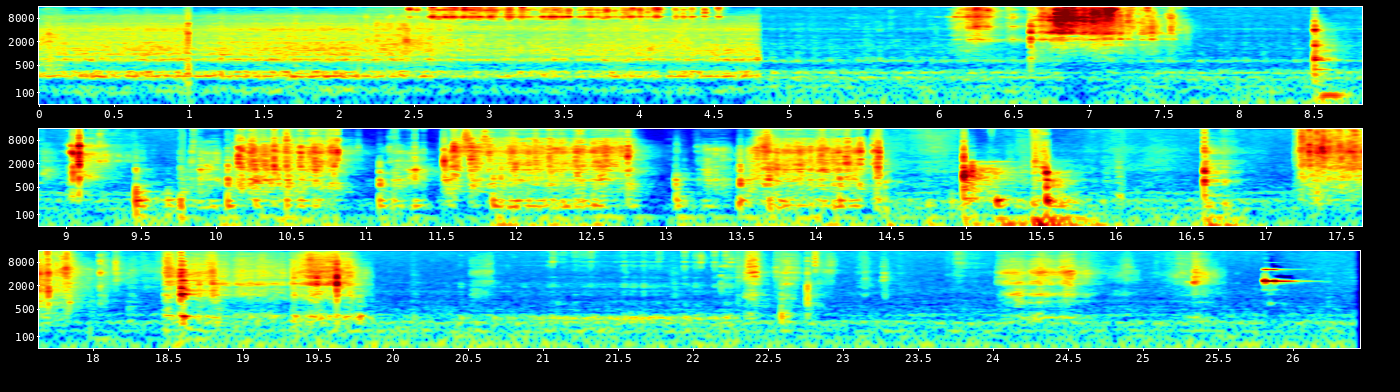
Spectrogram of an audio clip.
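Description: Coffee beans poured from a bag into a ceramic cup, then a hand coffee grinder handled and cranked: a run of irregular clicks, knocks and crunches. A short electronic beep comes near the end.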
